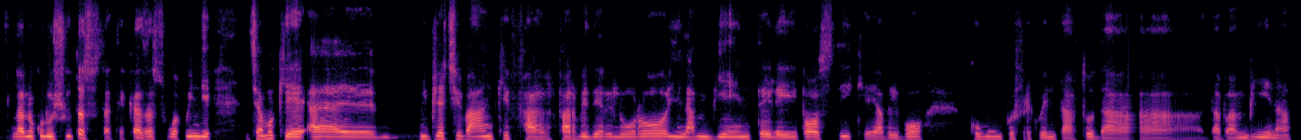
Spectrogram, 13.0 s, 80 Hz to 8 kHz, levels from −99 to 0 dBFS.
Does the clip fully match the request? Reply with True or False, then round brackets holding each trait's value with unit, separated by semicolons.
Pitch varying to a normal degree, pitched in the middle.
False (2.0 semitones; 145 Hz)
